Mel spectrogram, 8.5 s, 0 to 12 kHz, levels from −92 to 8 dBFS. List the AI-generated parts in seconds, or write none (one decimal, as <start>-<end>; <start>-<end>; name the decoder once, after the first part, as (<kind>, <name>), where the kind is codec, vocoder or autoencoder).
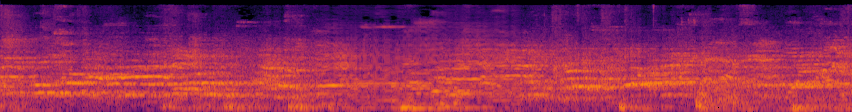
3.2-5.2 (vocoder, BigVGAN v2)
